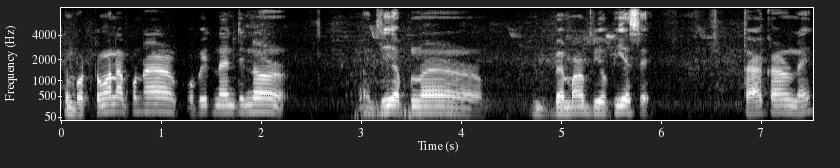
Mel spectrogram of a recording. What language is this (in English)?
Assamese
